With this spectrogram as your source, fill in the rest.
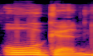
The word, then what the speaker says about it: Oregon: You could just pronounce this organ, couldn't you? Just skip a few letters. Orgon. Oh, like a poran. Or organs. Yeah, organs. Oh, I love that state. Organ. Oh, wait. No, that's No, I'm hearing it now. I'm hearing it now. You pronounce that like organ. Orgon.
